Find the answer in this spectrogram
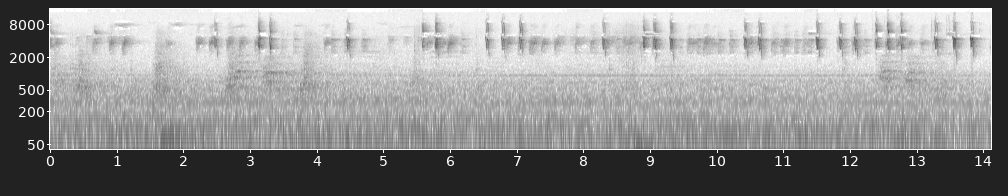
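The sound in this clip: Birds chirping in many short, high, bright calls that come in quick bursts and grow more frequent toward the end, over a faint steady low hum.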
